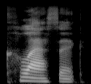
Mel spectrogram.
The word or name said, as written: classic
